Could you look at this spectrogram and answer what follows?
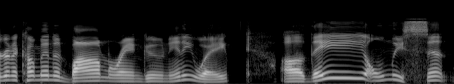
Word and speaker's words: Rangoon: Now, see, I know how to pronounce Rangoon because of Crab Rangoon, obviously.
